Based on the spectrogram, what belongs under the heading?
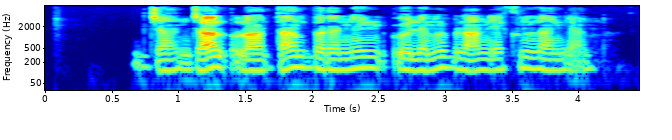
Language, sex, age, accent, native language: Uzbek, male, 18-24, Buxoro, Uzbek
